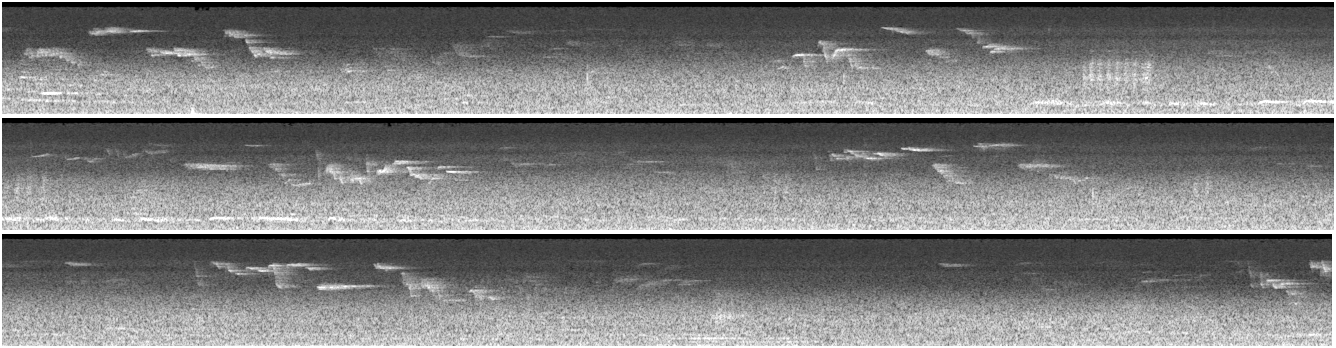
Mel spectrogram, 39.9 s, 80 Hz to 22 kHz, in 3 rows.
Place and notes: Rue Brûlée, Goussainville, France - Eglise de Goussainville, cloches-Covid19-YC
Au vieux village de Goussainville, pendant le Covid19 le trafic aerien presque a l arret, ambiance pres du cimetiere et cloches de l 'eglise. Une rare ambiance de Goussainville sans avion ..
France métropolitaine, France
